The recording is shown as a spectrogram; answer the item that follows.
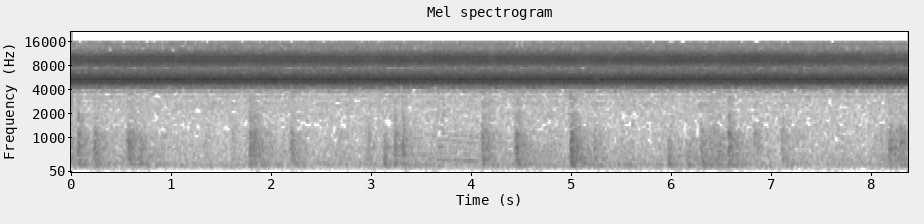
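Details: Steady shrilling of Christmas beetles (Anoplognathus) in South African bushveld, recorded in real time, a constant high buzzing sheet of sound with light tapping and rustling noises scattered underneath.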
